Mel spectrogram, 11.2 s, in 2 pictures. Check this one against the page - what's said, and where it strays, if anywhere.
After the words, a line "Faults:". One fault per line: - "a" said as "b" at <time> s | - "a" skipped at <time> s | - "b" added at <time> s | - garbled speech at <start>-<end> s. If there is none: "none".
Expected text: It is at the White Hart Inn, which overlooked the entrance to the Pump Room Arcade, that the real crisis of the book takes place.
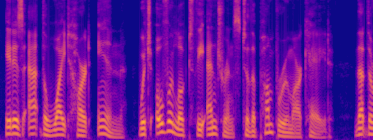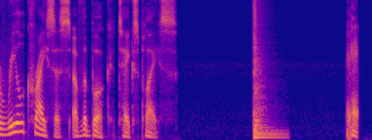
It is at the White Hart Inn, which overlooked the entrance to the Pump Room Arcade, that the real crisis of the book takes place.
Faults:
none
